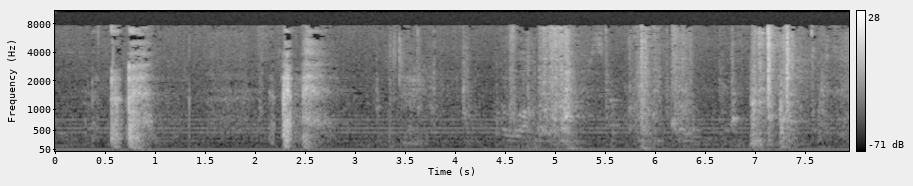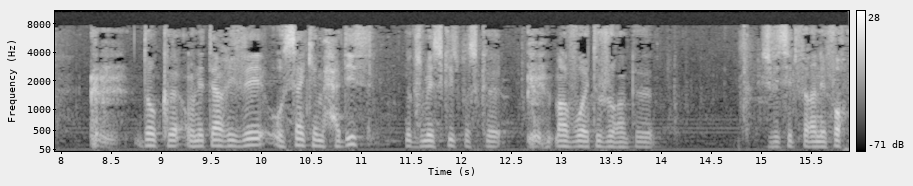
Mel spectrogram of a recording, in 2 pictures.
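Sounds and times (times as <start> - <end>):
quiet room hum: 0.0 - 15.8
door being closed during a hadith lesson: 4.5 - 7.6
speech: 8.8 - 14.0, 14.8 - 15.8.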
